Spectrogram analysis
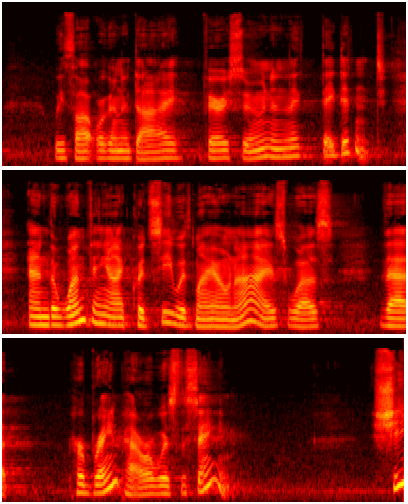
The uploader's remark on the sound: Live On Stage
